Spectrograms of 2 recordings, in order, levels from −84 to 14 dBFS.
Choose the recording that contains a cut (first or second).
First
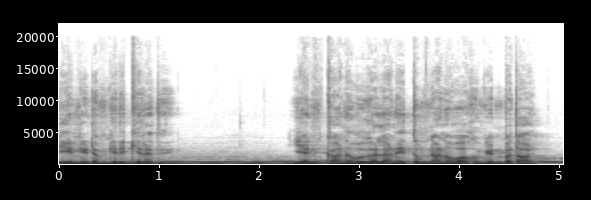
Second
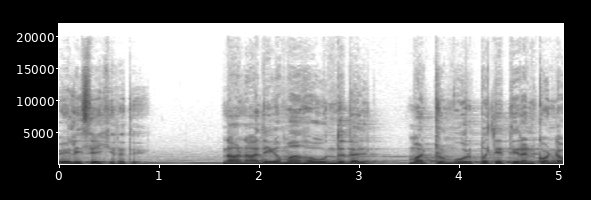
first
